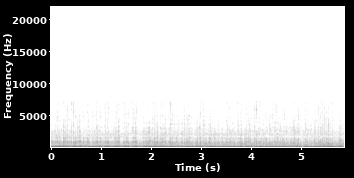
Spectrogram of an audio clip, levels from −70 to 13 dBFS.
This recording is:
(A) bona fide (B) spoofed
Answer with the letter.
A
